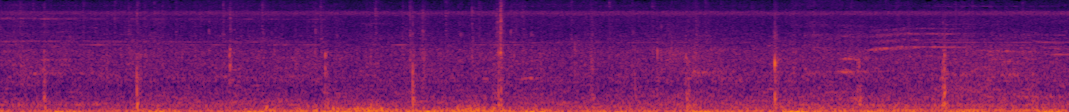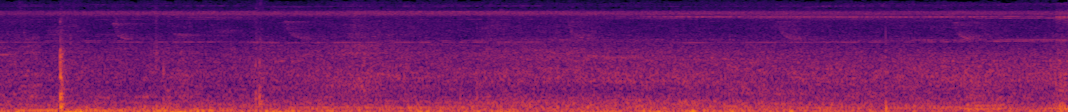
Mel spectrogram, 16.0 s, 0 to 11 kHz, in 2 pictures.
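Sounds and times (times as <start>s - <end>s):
steady low rumble: 0.0s - 16.0s
faint high insect drone: 7.5s - 16.0s.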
